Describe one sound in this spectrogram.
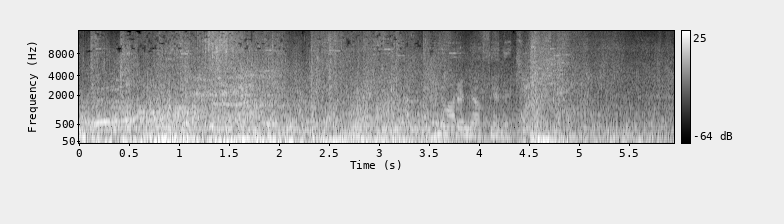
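A monster roars and snarls.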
